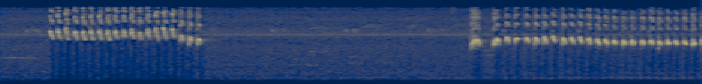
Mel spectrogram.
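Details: Green leafbird delivering a long fast buzzy trill lasting about a second and a half, a pause, then an even longer rapid trill that slowly falls in pitch.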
